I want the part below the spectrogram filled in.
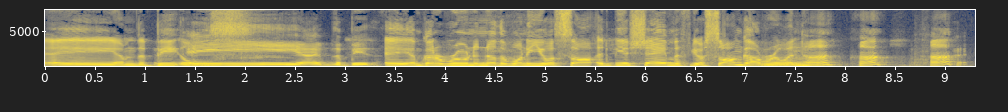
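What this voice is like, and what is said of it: Put-on Brooklyn accent. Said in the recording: “What accent is this? ... I don't know. Brooklyn, I guess.”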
